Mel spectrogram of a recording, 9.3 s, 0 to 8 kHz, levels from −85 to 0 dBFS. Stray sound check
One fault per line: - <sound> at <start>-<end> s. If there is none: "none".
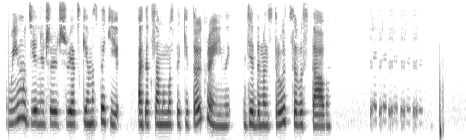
- laugh at 7.4-8.4 s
